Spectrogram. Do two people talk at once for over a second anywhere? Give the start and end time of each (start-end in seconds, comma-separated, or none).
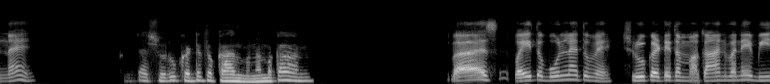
none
